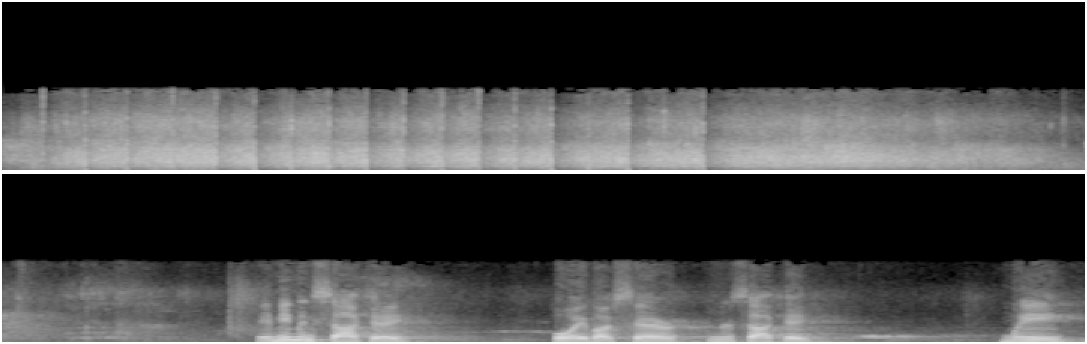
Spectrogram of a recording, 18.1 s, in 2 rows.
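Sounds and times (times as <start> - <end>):
audience applauding: 0.0 - 9.5
speech: 11.2 - 12.5, 13.6 - 16.0, 17.4 - 18.0.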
